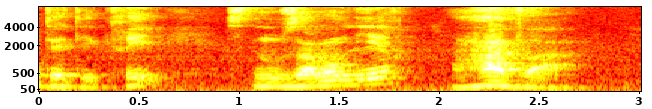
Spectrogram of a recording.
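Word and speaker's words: هذا: nous allons étudier Hava Hava est prononcé Hava h mais est écrit sans le premier Alif c'est-à-dire si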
